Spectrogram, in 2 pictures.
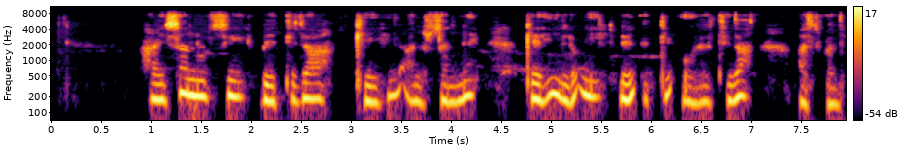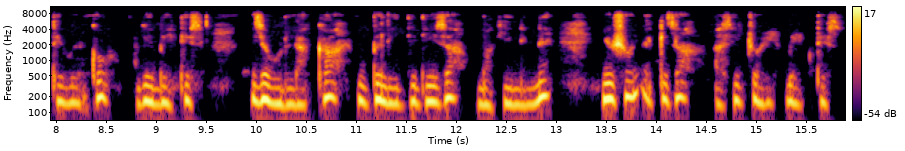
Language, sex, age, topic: Gamo, female, 36-49, government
